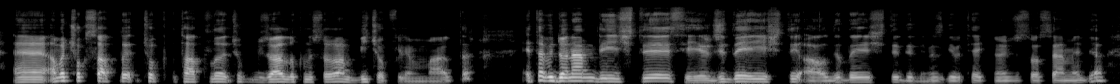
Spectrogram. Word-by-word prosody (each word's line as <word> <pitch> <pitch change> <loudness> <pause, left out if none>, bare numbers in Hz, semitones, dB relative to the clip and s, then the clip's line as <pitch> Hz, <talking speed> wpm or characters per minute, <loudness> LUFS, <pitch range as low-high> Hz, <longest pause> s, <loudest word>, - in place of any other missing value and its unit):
Eee, 115 0 +3
ama 175 +1 +5
çok 170 -1 -1
satlı 150 - +2
çok 120 -6 -6
tatlı, 125 0 0
çok 130 -3 -10
güzel 115 +3 +3
dokunuşları 115 0 -3
olan 120 -7 0
birçok 120 0 -4
film 70 -1 -11
vardır. 75 0 -7 0.5
E, - - -3
tabii 170 -4 +6
dönem 160 -1 +7
değişti, 140 +2 +2
seyirci 95 +4 -3
değişti, 130 -1 +1
algı 85 +5 -4
değişti 110 +1 -3
dediğimiz 80 +1 -8
gibi, 85 0 -5
teknoloji, 85 -1 -7
sosyal 90 +1 -5
medya, 95 - -6
115 Hz, 140 wpm, -23 LUFS, 90-135 Hz, 0.5 s, dönem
